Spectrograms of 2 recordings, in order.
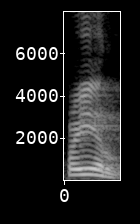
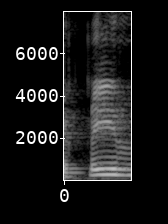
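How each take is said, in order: First: क़िर with a thick, heavy R; full R. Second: क़िर with a light, thin R; thin R, wrong reading. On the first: Teacher correcting the thin reading for students, क़िर with heavy R. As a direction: round out the R of क़िर so it sounds full. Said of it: "ये रॉ को भी पुर करेंगे". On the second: Teacher showing students the mistake, क़िर with thin R. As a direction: keep the R of क़िर fine, not heavy. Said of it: "रॉ बारीक हो जाता है इसमें". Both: Shown as a demonstration.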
